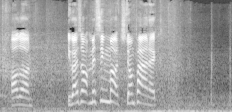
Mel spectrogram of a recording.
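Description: A young woman speaks animatedly into a close microphone.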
